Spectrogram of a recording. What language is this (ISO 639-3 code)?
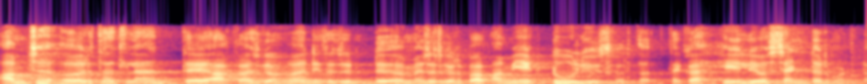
kok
